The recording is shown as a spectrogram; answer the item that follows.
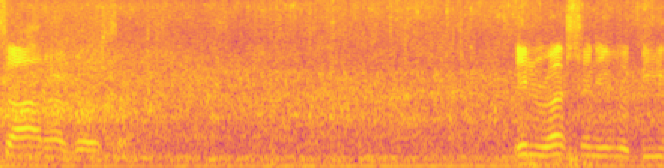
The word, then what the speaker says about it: Zaragoza: Something with a Z you pronounce with a slightly harder S than a normal S. So it's Zaragoza.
